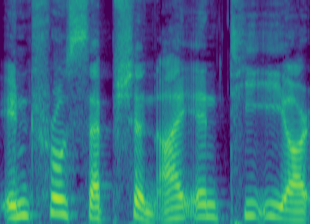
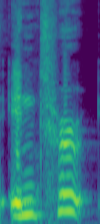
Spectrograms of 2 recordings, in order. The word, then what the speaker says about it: interoception: It's a technical word, introception, intercept. I'm not saying it right even. It's interoception, interoception, interoception. That's how it is pronounced.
